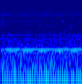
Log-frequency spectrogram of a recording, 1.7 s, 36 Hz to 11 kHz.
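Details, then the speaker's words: Kenmore refrigerator (bought 2017), compressor hadn't been starting (fan ran); obsolete compressor inverter box repaired by replacing its circuit card: after repair, faint steady mains-pitch hum with no clicking; compressor running normally. "The thing is running. I think the compressor's running. Yeah, the compressor's running."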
